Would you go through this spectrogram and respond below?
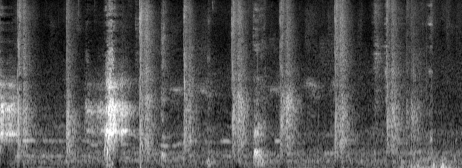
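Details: Dogs barking repeatedly in short, rough bursts roughly every second, mixed with thumps and background voices.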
